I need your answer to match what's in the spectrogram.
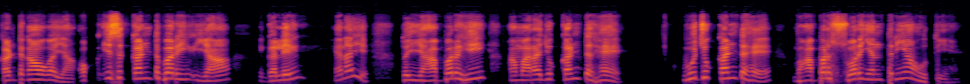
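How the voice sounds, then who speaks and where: This male teacher's voice is high-pitched and expressive, a bit slow and slightly bright, with no room sound. Casual and chatty, he runs an online grammar lesson where he asks the class questions, supplies the answers, and drills key terms through repetition.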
